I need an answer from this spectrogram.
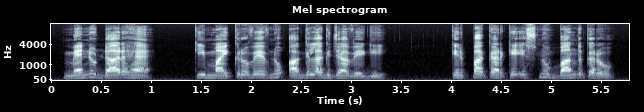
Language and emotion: Punjabi, fearful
